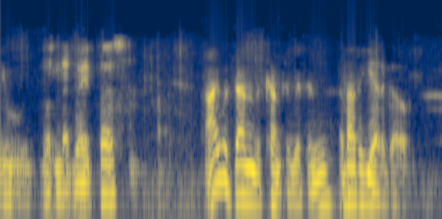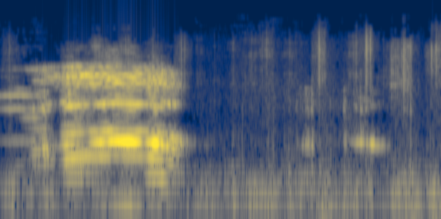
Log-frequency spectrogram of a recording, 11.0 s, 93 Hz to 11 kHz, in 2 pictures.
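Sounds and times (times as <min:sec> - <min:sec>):
speech: 0:00.6 - 0:01.8, 0:02.6 - 0:05.2
cow mooing: 0:05.3 - 0:07.9.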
